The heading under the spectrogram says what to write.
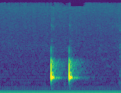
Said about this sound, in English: It sounds like you're knocking on us.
